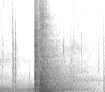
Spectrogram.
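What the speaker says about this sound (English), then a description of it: "I was closing the door." A door in an audio play sound effect closes with a single solid thud that rings out and decays over about a second, close and fairly loud.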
